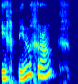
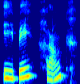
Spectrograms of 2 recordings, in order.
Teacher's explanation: Da sagt man zum Beispiel, ich bin krank, also von ich bleibt das CH, bei bin bleibt das N, es bleibt eigentlich alles bestehen, während man dann in Bern zum Beispiel eher sagt, ich bin krank, also das CH von ich und das N von bin wird weggelassen. Also ja, es ist ein Merkmal der schweizerdeutschen Sprache, dass Konsonanten am Ende von kurzen Wörtern eher weggelassen werden.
